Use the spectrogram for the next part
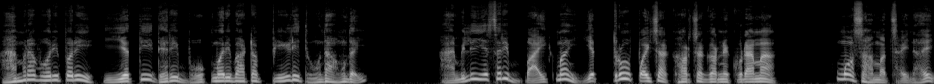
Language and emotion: Nepali, disgusted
